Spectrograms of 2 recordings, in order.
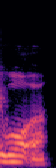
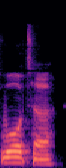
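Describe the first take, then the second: First: It is said in his English accent, t dropped. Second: It is said with the t sounded.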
